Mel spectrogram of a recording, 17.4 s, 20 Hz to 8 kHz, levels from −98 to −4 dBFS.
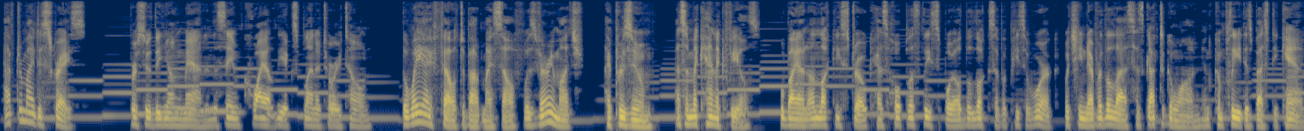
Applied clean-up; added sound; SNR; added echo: classical method Wiener filter.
